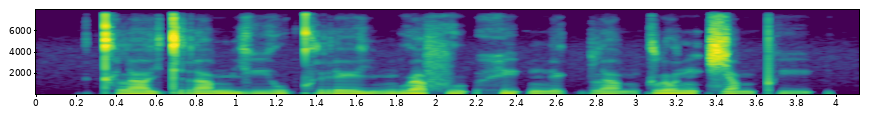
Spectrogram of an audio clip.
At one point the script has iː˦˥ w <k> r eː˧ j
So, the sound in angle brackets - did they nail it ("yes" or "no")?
no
